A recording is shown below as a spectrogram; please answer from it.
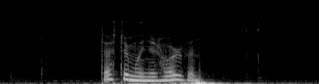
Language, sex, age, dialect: Faroese, female, 15-35, Norðurstreymoy/Eysturoy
